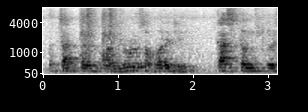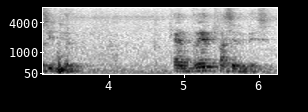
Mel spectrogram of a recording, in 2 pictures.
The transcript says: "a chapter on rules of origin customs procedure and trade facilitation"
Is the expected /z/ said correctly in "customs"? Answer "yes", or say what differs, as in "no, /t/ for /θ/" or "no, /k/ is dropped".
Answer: no, /z/ is dropped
